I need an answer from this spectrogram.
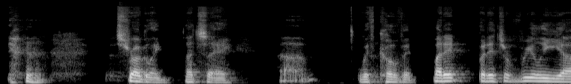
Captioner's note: laughs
